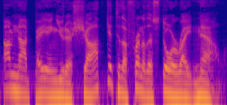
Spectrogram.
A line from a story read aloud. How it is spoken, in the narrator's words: snarling man's face less than an inch from mine and he says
